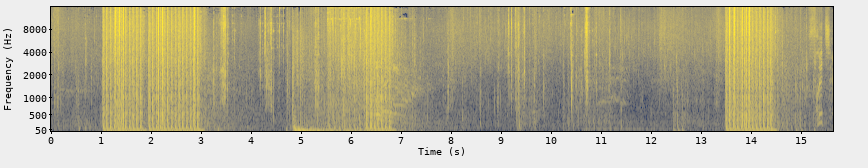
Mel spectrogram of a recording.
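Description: Automatic gunfire bursts rapidly in loud stretches.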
